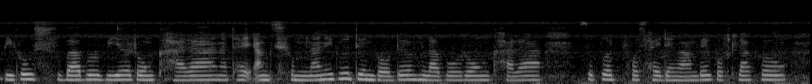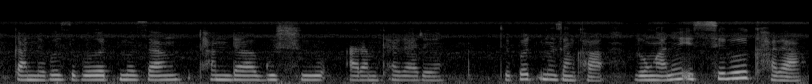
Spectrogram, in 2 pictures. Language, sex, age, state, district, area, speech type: Bodo, female, 30-45, Assam, Chirang, rural, spontaneous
